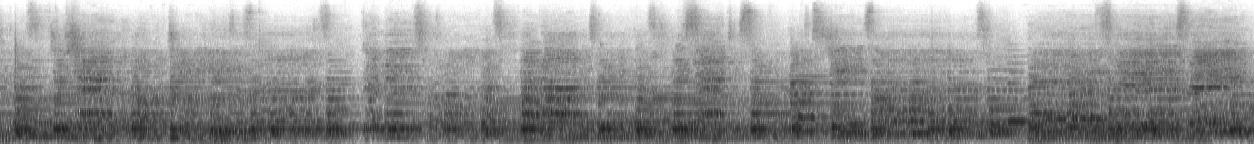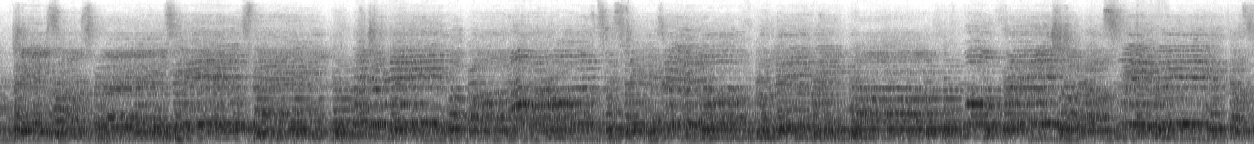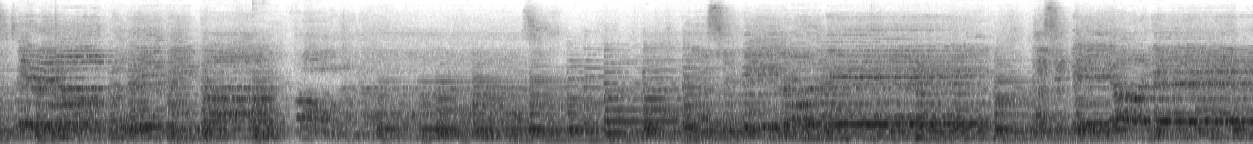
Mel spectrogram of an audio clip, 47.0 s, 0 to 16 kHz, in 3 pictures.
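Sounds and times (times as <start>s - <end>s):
mixed choir singing: 0.0s - 47.0s.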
